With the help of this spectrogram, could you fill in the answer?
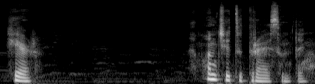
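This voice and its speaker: A woman playing a weary, regretful ex-convict bar owner in an intimate audio roleplay, with a husky, gravelly voice and a reflective delivery full of pauses. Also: deep voice, lively intonation, darkish tone, dry recording. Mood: wry, amused. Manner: slow, reflective, pausing mid-sentence.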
